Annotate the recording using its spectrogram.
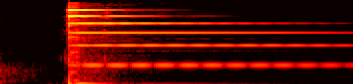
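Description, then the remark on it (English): A single bright game show bell ding signals that time is up, striking sharply and ringing out clearly, its shimmering tone slowly fading over more than a second, heard on its own with no voices. “Ooh, and that's time.”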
